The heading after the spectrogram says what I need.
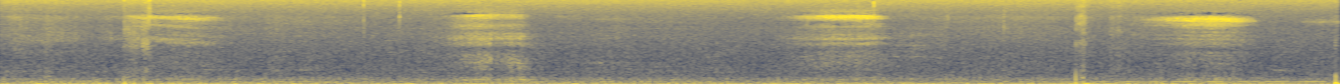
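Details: Cat napping in the afternoon: soft, regular nasal snorts and snores, about four cycles over thirteen seconds, with low room hum; snoring.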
